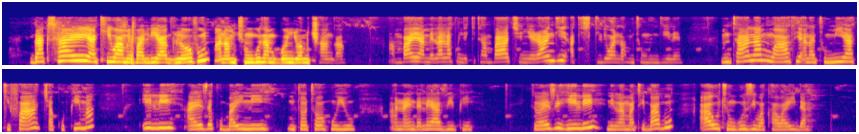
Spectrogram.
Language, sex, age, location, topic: Swahili, female, 25-35, Nairobi, health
